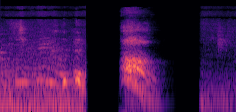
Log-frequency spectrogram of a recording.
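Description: A person's laughing voice, cut off suddenly by an edit into silence. A moment later comes one short voice-like sound falling steeply in pitch, like a sigh.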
